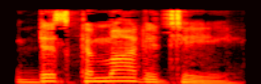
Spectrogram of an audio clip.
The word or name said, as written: discommodity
